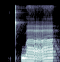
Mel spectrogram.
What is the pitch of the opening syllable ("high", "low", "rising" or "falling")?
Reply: low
